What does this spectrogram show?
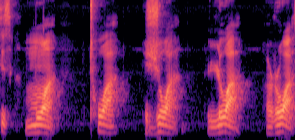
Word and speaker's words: roi: So this is moi, toi, joie, loa, roa. So when you have ROI, ROI is not a Roy, it's El Roa. It's Roa, Roa, okay?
